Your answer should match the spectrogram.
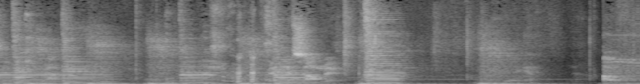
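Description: A man singing held notes over strummed guitar with a low pulsing bass. The music breaks off abruptly near the end.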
